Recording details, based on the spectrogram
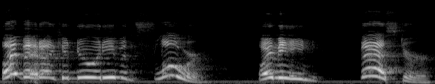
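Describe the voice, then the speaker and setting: A man voicing a dim, eager, good-natured cartoon starfish, loud and simple-minded, with a husky voice. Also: very high-pitched, wildly swooping pitch, measured pace, highs cut off, voice pushed up, heavily acted. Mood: boastful.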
